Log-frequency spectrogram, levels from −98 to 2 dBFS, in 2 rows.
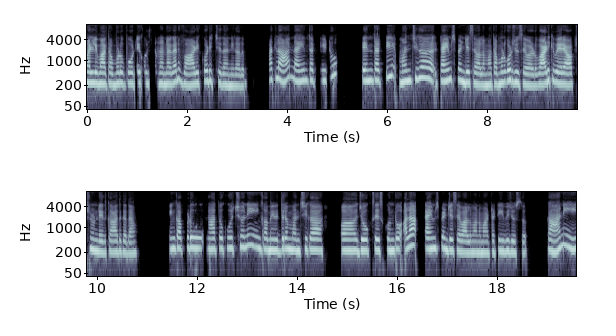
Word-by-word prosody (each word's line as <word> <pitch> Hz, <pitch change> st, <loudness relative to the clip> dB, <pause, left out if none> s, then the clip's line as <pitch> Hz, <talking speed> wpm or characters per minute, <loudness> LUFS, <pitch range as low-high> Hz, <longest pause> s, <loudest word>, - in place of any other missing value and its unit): మళ్ళీ 235 Hz, 0 st, +5 dB
మా 225 Hz, -, +6 dB
తమ్ముడు 225 Hz, +1 st, 0 dB
పోటీకి 230 Hz, 0 st, -2 dB
వస్తానన్నా 225 Hz, -1 st, -2 dB
కాని 260 Hz, +4 st, +1 dB
వాడికి 215 Hz, +1 st, 0 dB
కూడా 260 Hz, 0 st, +2 dB
ఇచ్చేదాన్ని 210 Hz, -3 st, -2 dB
కాదు. 195 Hz, 0 st, -4 dB, 0.5 s
అట్లా 295 Hz, 0 st, +1 dB, 0.3 s
9:30-10:30 275 Hz, -, -2 dB, 0.3 s
మంచిగా 275 Hz, +6 st, +3 dB, 0.4 s
టైం 265 Hz, +2 st, +5 dB
స్పెండ్ 270 Hz, -4 st, +2 dB
చేసేవాళ్ళం 215 Hz, -3 st, -1 dB
మా -, -, 0 dB
తమ్ముడు 225 Hz, +2 st, +1 dB
కూడా 275 Hz, -2 st, +4 dB
చూసేవాడు. 210 Hz, -3 st, 0 dB
వాడికి 245 Hz, +5 st, +5 dB
వేరే 225 Hz, -1 st, +5 dB
ఆప్షన్ 230 Hz, +3 st, -3 dB
ఉండేది 210 Hz, -2 st, 0 dB
కాదు 210 Hz, +1 st, -1 dB
కదా! 195 Hz, -1 st, -4 dB, 0.8 s
ఇంక 255 Hz, +1 st, 0 dB
అప్పుడు 265 Hz, +2 st, 0 dB, 0.3 s
నాతో 245 Hz, +1 st, -1 dB
కూర్చొని 280 Hz, +4 st, -2 dB, 0.2 s
ఇంక 255 Hz, -1 st, -2 dB, 0.2 s
మేమిద్దరం 235 Hz, +2 st, +2 dB
మంచిగా 235 Hz, +1 st, 0 dB, 0.6 s
ఆహ్, 230 Hz, 0 st, +2 dB
జోక్స్ 225 Hz, 0 st, +1 dB
వేసుకుంటూ 230 Hz, +1 st, 0 dB, 0.2 s
అలా 285 Hz, +5 st, +4 dB, 0.3 s
టైం 250 Hz, 0 st, +3 dB
స్పెండ్ 255 Hz, -2 st, 0 dB
చేసేవాళ్ళం 210 Hz, -3 st, -1 dB
అనమాట 200 Hz, -1 st, -2 dB, 0.2 s
టీవీ 220 Hz, 0 st, 0 dB
చూస్తూ. 200 Hz, -1 st, -5 dB, 0.5 s
కానీ 260 Hz, +8 st, +1 dB
235 Hz, 135 wpm, -24 LUFS, 215-265 Hz, 0.8 s, మా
